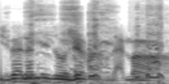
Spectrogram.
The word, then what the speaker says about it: Gérardmer: Gérardmer.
